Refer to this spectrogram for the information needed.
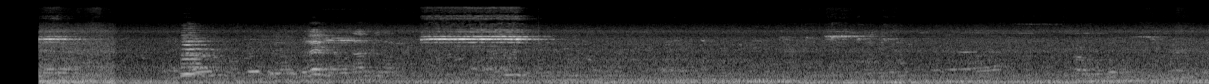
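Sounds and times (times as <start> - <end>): vehicle horns honking: 0.4 - 1.0, 1.8 - 2.3, 3.2 - 5.7, 8.1 - 8.9
low traffic rumble: 0.4 - 12.0.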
